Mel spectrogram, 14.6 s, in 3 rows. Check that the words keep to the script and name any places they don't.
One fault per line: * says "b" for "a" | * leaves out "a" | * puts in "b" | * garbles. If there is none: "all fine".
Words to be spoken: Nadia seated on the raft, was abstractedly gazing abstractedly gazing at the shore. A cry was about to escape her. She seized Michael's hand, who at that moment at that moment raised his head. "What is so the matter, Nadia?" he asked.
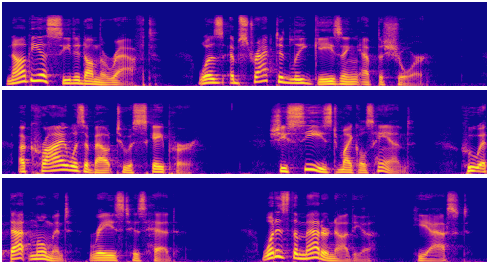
* leaves out "abstractedly gazing"
* leaves out "at that moment"
* leaves out "so"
